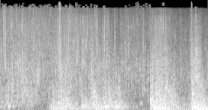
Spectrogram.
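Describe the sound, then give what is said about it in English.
Water sloshes and splashes, broken up by a couple of dull thumps against a boat hull as a scuba diver heaves themselves up out of the water onto the boat, with bursts of dripping and pouring. “Okay now, pull yourself out of the water and onto the boat.”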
